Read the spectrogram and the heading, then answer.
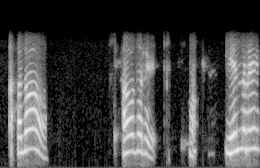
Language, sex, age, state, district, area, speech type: Kannada, female, 60+, Karnataka, Gadag, rural, conversation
